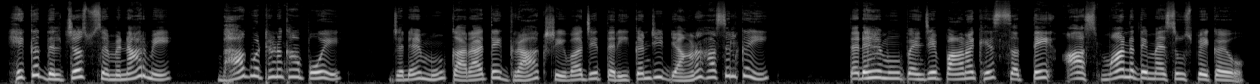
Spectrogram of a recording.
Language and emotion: Sindhi, happy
